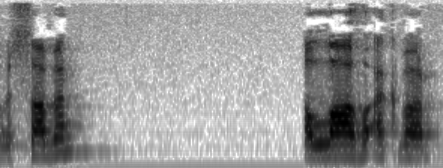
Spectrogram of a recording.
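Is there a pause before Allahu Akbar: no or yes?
yes. A short pause comes before Allahu Akbar. The speaker calls it right. "don't join the two. Give a little break"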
